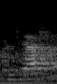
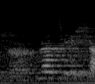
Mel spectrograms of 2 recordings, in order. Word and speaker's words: Natisha: Natasha? I say it right? Natisha. I didn't know there was an E there. Natisha.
